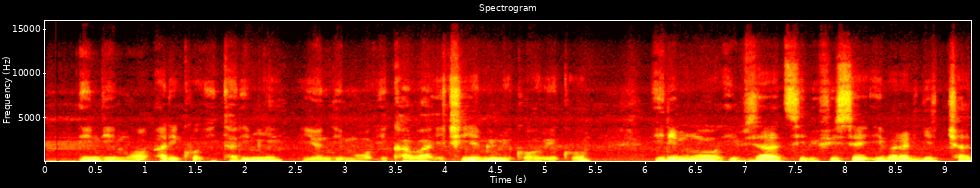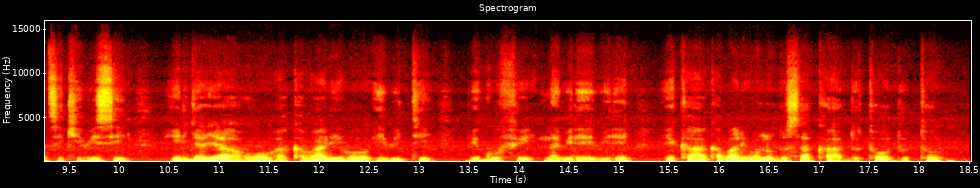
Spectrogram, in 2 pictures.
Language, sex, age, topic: Rundi, male, 25-35, agriculture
